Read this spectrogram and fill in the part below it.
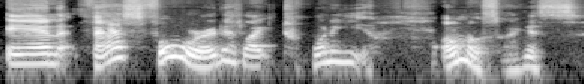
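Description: A man's voice: high voice, expressive, takes it slowly, a little mellow, slightly rough. A man speaking as a writer guest, casually recounting how his work came about. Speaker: guest, audio drama writer.

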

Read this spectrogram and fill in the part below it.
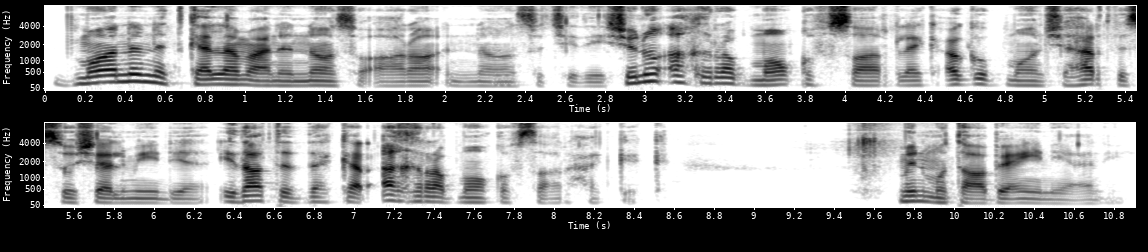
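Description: A man's voice: mid-range voice, lively intonation, fast, a little mellow. A man hosting a casual podcast interview, reacting briefly and asking short follow-up questions. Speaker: podcast host.

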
